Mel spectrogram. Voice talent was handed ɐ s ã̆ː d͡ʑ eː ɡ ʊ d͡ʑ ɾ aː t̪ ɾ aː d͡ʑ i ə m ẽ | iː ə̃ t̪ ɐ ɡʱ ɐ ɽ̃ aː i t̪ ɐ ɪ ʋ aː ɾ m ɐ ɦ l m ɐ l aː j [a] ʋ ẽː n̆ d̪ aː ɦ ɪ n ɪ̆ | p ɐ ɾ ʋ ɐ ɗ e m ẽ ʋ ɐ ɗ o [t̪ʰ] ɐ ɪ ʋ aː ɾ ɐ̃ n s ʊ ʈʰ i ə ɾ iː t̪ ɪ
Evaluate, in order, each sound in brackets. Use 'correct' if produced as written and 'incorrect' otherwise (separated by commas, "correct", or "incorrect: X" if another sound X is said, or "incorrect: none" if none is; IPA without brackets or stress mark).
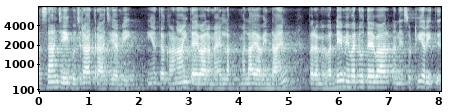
correct, incorrect: t̪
